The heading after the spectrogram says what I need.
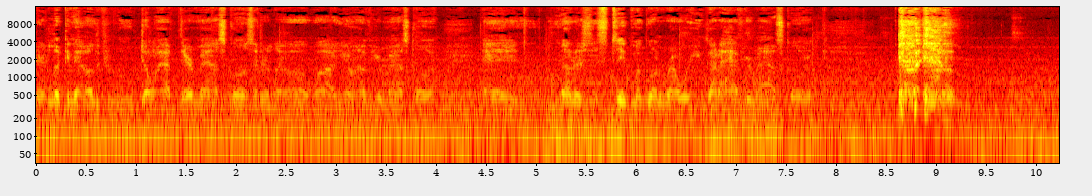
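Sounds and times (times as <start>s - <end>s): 
low rumble: 0.0s - 10.2s
speech: 0.2s - 9.0s
short cough: 8.6s - 9.3s.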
